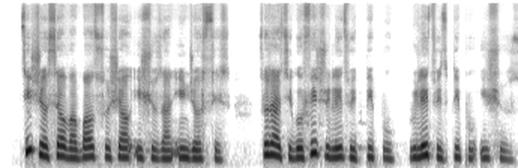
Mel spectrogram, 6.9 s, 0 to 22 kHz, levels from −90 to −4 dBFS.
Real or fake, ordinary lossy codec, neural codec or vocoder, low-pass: fake; none; autoencoder, 48 kHz, 128 numbers a frame, DAC-VAE, trained on Japanese speech; none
